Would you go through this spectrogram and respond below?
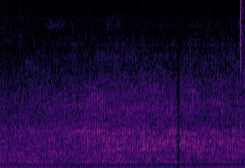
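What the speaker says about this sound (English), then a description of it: "it's a very loud tractor" A loud tractor engine drones steadily and close by during field harvesting in Washington State, a constant heavy rumble with a brief dropout near the end.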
